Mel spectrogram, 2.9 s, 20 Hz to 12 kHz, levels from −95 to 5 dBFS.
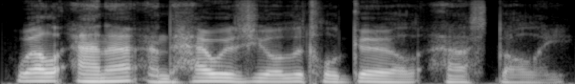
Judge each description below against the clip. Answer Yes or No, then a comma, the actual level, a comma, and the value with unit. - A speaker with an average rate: No, fast, 210 wpm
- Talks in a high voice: No, low, 130 Hz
